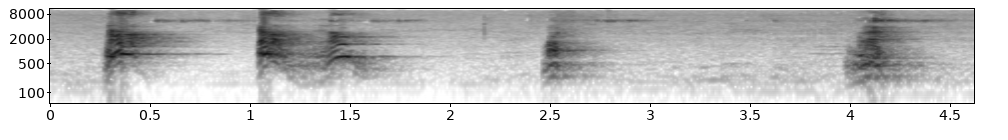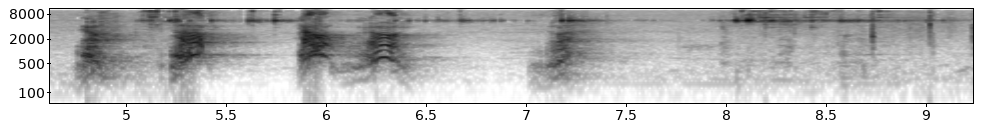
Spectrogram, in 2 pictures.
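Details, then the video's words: Chewy, a puppy, barks at a pill bottle, giving about ten sharp, high yapping barks, some in quick pairs, spaced roughly a second apart, with faint household noise between them. "Chewy puppy barking at a pill bottle"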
